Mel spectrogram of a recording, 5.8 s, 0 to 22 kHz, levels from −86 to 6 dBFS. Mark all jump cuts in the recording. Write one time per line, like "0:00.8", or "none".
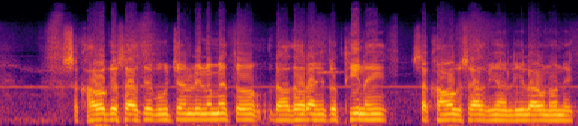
0:04.0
